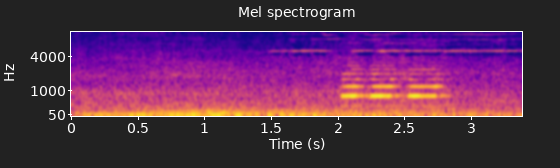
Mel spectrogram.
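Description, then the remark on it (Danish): A big truck rumbles in at a sunscreen factory's warehouse to collect palletised goods, its low engine drone filling the background, then it gives one firm horn toot lasting just under a second. “Og så, når det er tappet ind i tapperiet, så kører det ud til vores lager, og så står det derude og venter på, at der kommer en stor lastbil og henter det.”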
